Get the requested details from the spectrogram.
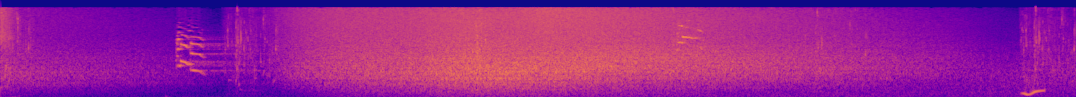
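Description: Gentle waves wash and lap, swelling and fading.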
